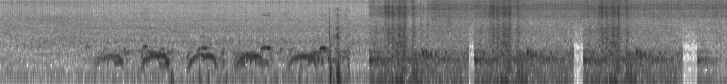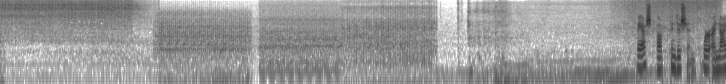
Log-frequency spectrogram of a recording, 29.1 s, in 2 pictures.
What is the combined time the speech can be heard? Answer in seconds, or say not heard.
2 s.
